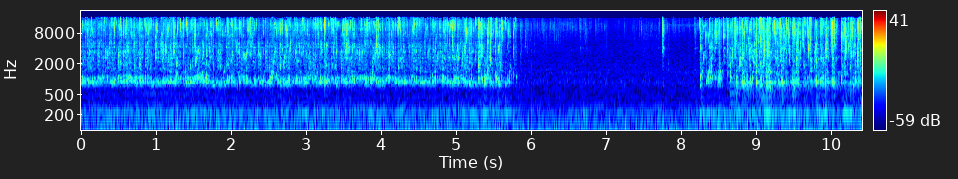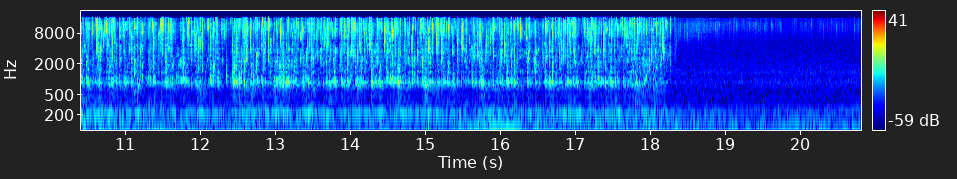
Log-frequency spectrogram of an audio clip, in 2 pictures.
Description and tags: Small water leak from a tap into a bowl of water. Bubbles can be heard at the end.
Recorded on a Zoom H4n recorder.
